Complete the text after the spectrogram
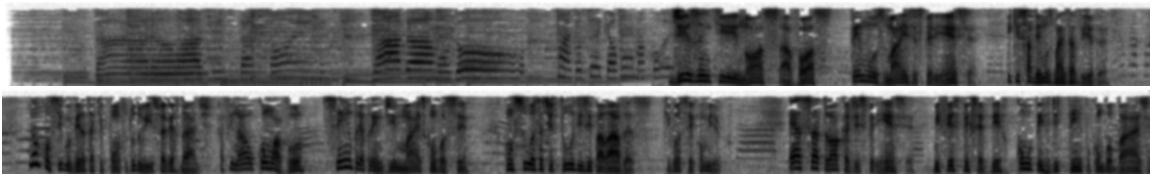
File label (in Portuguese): Aniversário Neto Masculino; Aniversários; Aniv Familiar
